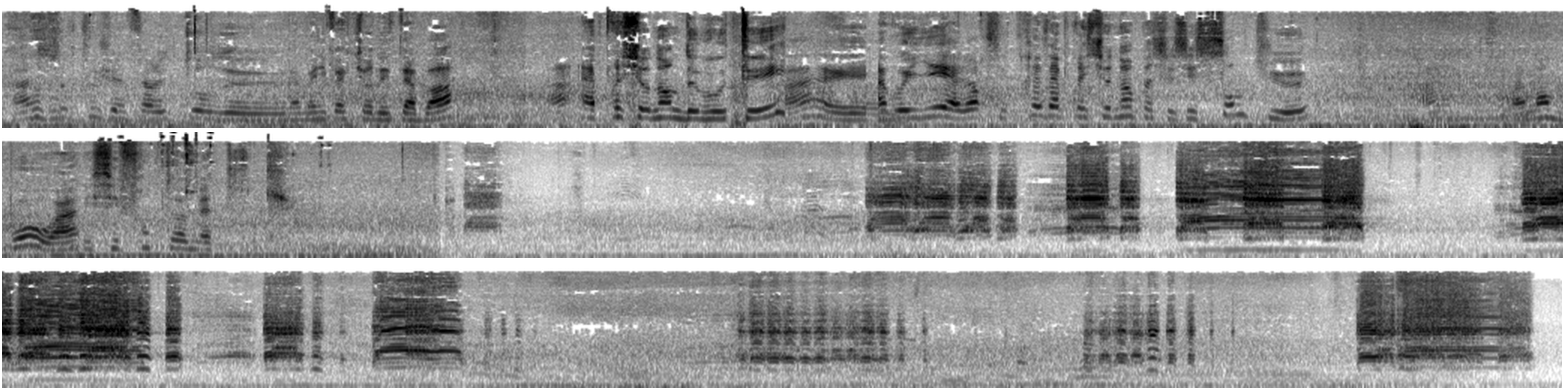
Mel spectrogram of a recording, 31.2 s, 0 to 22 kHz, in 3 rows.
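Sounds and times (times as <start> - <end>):
speech: 0.1 - 12.3
geese honking and cackling in Morlaix: 13.3 - 13.9, 16.1 - 19.7, 20.3 - 24.5, 25.5 - 31.1.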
